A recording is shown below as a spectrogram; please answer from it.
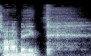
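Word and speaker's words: Xtabay: If you've ever heard of Ima Sumac, a singer, her most famous album, Voice of the Taboo, which is spelled X-T-A-B-A-E-Y, but pronounced Taboo.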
